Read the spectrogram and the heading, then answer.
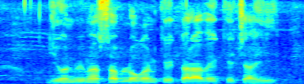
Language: Bhojpuri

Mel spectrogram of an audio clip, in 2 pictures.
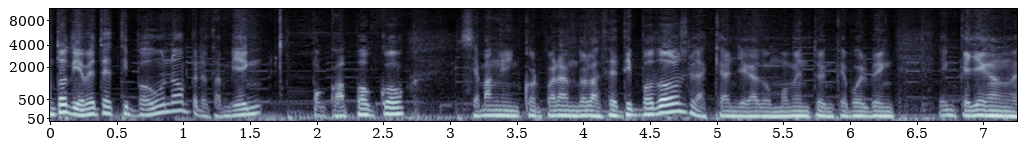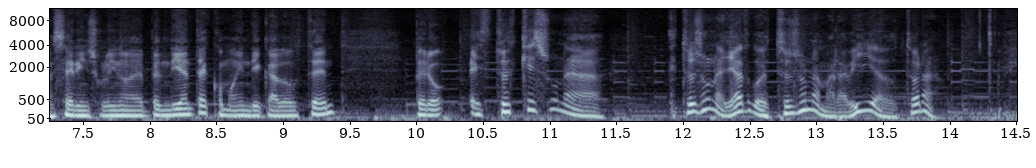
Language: Spanish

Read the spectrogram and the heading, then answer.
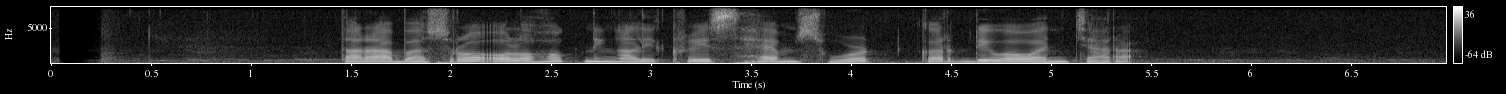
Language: Sundanese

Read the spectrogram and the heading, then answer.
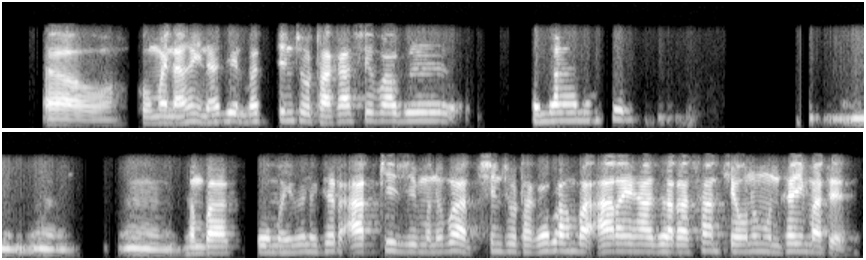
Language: Bodo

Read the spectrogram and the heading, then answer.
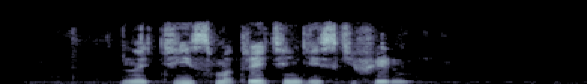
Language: Russian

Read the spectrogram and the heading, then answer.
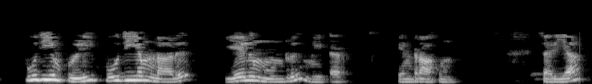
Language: Tamil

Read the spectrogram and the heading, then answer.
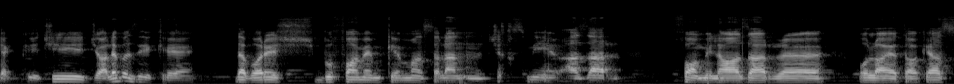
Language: Persian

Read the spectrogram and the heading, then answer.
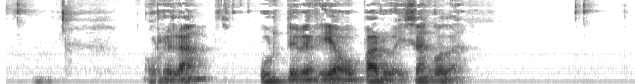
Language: Basque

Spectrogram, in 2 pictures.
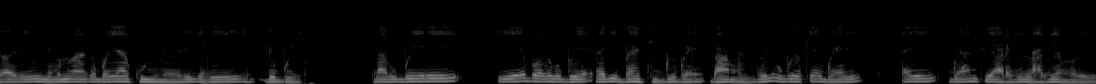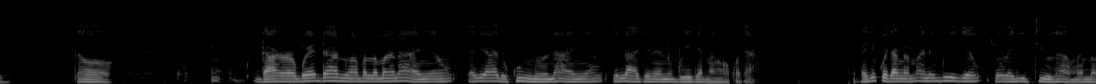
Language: Bangwinji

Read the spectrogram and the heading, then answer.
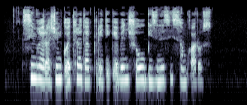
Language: Georgian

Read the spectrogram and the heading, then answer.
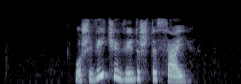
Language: Mari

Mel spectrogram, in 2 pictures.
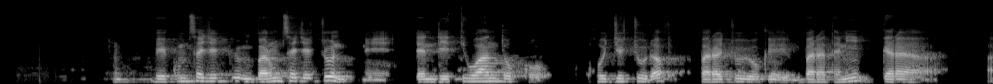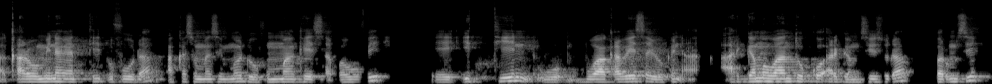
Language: Oromo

